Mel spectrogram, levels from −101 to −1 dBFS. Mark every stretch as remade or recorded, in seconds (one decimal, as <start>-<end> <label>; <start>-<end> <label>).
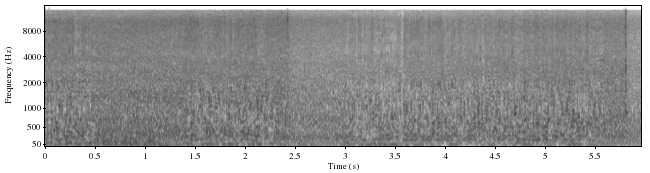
0.0-0.5 remade; 0.5-1.4 recorded; 1.4-2.3 remade; 2.3-3.0 recorded; 3.0-5.6 remade; 5.6-6.0 recorded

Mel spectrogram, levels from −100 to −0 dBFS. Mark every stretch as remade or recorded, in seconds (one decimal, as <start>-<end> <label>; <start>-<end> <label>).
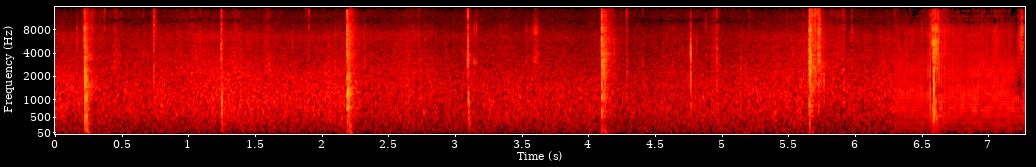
0.0-6.3 recorded; 6.3-7.3 remade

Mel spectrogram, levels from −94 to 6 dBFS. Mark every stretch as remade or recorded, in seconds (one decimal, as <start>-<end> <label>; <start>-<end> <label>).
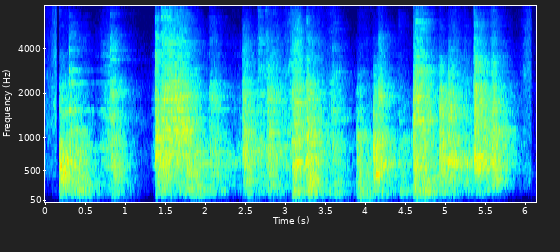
0.0-0.5 remade; 0.5-3.2 recorded; 3.2-4.0 remade; 4.0-6.1 recorded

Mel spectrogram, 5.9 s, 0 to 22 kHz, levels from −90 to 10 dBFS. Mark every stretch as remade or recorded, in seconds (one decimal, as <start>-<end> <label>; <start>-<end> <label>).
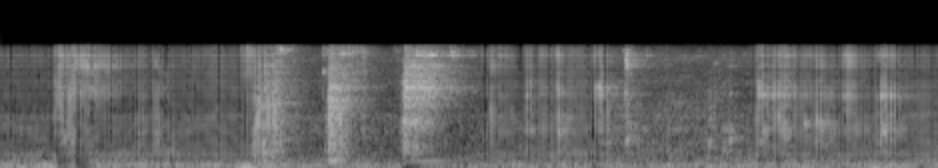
0.0-1.7 remade; 1.7-3.0 recorded; 3.0-3.8 remade; 3.8-4.7 recorded; 4.7-5.9 remade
